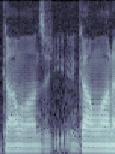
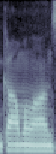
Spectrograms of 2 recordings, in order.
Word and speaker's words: Gamelan: Like there's like it's a Javanese gamelan, I think, you know, as an orchestra.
